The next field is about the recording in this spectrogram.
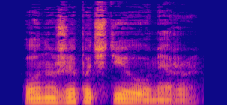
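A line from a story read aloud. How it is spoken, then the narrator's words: Indifferent flat voice. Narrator (Russian): безразличным голосом констатировал раненый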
